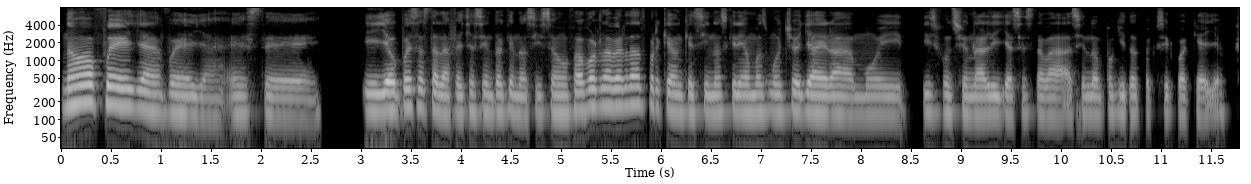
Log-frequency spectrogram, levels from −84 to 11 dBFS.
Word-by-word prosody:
No, 185 +4 +7
fue 185 -3 +5
ella 155 -4 +2
fue 130 -1 0
ella, 115 -2 -5
este, 120 -3 -4 0.4
y 135 -1 +1
yo 145 0 +7
pues, 160 +2 +1
hasta 150 -2 0
la 125 -1 +2
fecha 125 +2 -4
sien 135 -1 -2
to 135 - 0
que 140 +2 -3
nos 125 -1 -3
hizo 130 +1 -2
un 130 - 0
favor, 150 +5 +2
la 170 - +4
verdad, 175 +1 +3
porque, 155 -4 -2
aunque 130 0 -1
sí 130 0 -4
nos 130 0 -1
queríamos 130 0 0
mucho, 135 +1 -2
ella 135 -1 +3
era 125 -1 +1
muy, 120 +1 -5
disfuncional 130 -2 -2
y 125 -1 0
ya 120 -1 -2
se 125 - -6
estaba 120 -2 -3
haciendo 125 -1 -3
un 120 - -8
poquito 125 0 -5
tóxico 125 0 -8
aquello. 120 +4 -5
130 Hz, 205 wpm, -25 LUFS, 125-140 Hz, 0.4 s, No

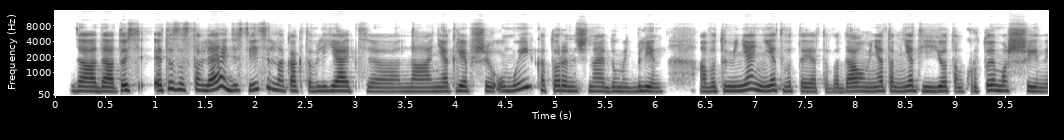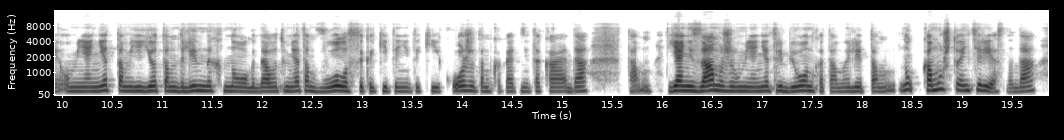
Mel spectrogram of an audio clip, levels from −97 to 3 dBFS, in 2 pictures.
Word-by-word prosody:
Да-да, 190 -2 +3
то 220 - +4
есть 225 - +3
это 295 - +3
заставляет 245 -2 +4
действительно 235 +4 -1
как-то 205 -1 -3
влиять, 195 0 0
э, 170 -1 -6
на 175 0 -4
неокрепшие 190 +1 -1
умы, 230 - 0
которые 215 - -1
начинают 190 -1 -3
думать: 180 -1 -4
"Блин, 185 -1 0 0.3
а 180 - -3
вот 185 +2 -5
у - - +1
меня 210 +7 +2
нет 220 0 +1
вот 195 -1 -6
этого, 170 -2 -5
да, 180 +3 +1
у 185 - -3
меня 185 +3 -1
там 195 -2 -4
нет 200 +2 -1
её 190 +1 +1
там 180 -3 -9
крутой 185 +6 -1
машины, 190 -5 0
у - - -7
меня 185 0 -1
нет 215 +4 0
там 210 -3 0
её 195 +1 +2
там 195 -2 -2
длинных 205 +2 +1
ног, 180 -3 -2
да, 180 +1 +1
вот 185 +1 -5
у 190 - -3
меня 195 +1 -1
там 200 -2 -3
волосы 190 +3 +2
какие-то 180 0 -6
не 180 -1 -8
такие, 175 0 -8
кожа 205 +3 -1
там 185 -1 -7
какая-то 180 +1 -10
не 175 - -9
такая, 180 -1 -5
да, 190 +3 -1 0.4
там - - -8 0.2
я 210 +3 +8
не 205 -1 +6
замужем, 200 0 +6
у - - +1
меня 190 -1 0
нет 195 +1 -1
ребенка", 195 -1 +1
там, 170 0 -8
или 180 +1 -1
там 175 +6 -7
ну 250 +3 0
кому 250 +1 +3
что 240 -3 -2
интересно, 205 -8 0
да. 185 +5 -2
190 Hz, 215 wpm, -23 LUFS, 180-210 Hz, 0.4 s, я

